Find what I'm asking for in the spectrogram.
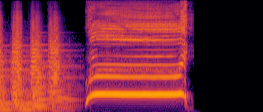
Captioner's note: texan cheer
